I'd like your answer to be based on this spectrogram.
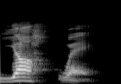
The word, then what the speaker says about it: Yahweh: And all we know is four consonants, YHWH. And the two popular ways of pronouncing it is Jehovah and Yahweh.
